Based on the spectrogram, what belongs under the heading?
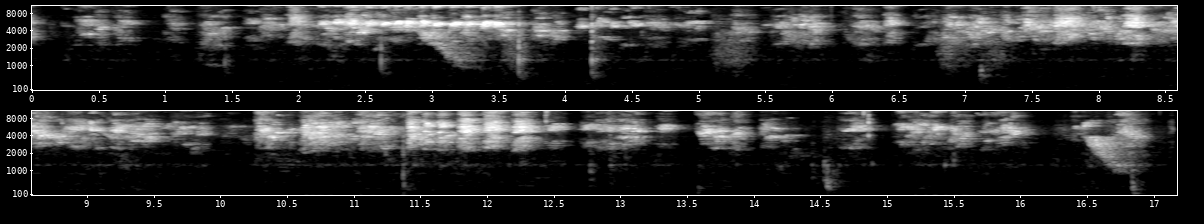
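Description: Small birds chirping and twittering continuously, with a few calls sliding down in pitch.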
